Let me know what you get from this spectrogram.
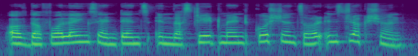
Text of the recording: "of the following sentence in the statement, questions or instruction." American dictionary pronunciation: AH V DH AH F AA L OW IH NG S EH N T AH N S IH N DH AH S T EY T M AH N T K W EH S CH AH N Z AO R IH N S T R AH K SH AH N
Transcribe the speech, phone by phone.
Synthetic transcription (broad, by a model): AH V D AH F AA L OW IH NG S EH N T AH N S IH N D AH S T EY T M AH N T K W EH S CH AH N S AO R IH N S T R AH K SH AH N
